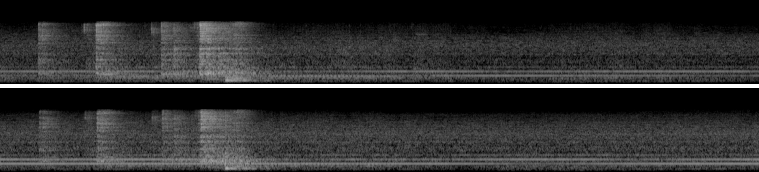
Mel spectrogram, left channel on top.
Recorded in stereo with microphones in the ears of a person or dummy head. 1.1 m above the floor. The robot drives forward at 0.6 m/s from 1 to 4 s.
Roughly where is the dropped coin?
Left.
